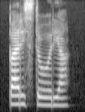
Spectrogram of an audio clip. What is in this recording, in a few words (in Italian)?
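"paristòria", lingua sarda, fem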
